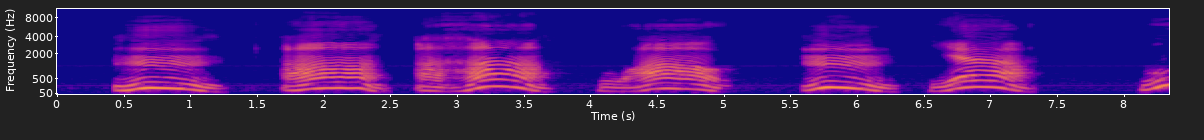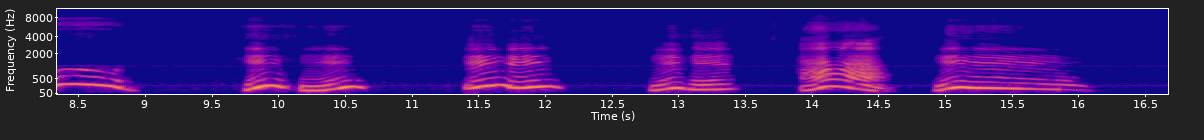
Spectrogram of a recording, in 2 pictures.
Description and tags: ooh aah
several confirmational ooh's and aah's, male voice
Recorded in my bedroom using a logitech Z270 webcam and audacity software during the 21st of october 2014
aah, ah, oh, ooh, voice, yeah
